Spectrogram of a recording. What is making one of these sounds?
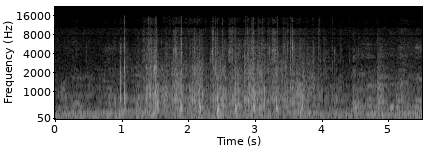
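A plastic lid snaps and crackles onto a cup.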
